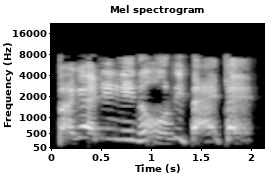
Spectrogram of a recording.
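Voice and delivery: high, loud, drawn-out shout; dismayed yell. A narrator's reading. Violinist misheard by deaf lady, slow high shout. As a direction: bellow each word slowly, exasperated. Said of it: "urlò Paganini sgomento".

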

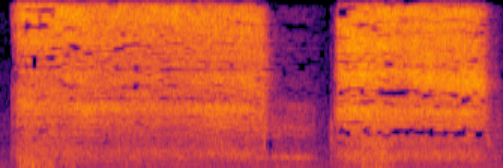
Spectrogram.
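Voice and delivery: breathy tsh hissing; snake hiss. Acted. Snake sound in story.

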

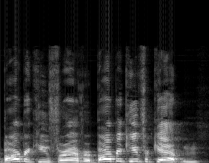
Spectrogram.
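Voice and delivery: high, loud acclamation; rally the crew with a rousing shout; cheering cry. A narrator's reading. Mutineers electing Barbecue as captain, cheering cry. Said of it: "they cried".

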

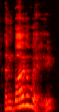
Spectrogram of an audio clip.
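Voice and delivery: a queen slipping in a secret; Queen's voice. A narrator's reading. Queen adding a secret request to Edmund, lightly voiced.

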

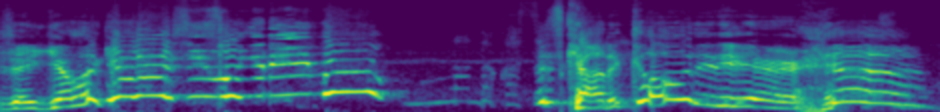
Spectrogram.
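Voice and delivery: high, slow eerie put-on voice; mock spooky voice. Reactor hamming up the girl's evil aura, spooky. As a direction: play up her evil chill.

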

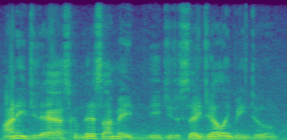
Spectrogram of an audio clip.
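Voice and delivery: low, soft voice of God; God's quiet instruction. Acted. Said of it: "he may just go".

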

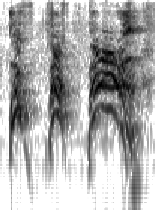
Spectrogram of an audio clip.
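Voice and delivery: high playful ruff ruff; puppy bark. Pretend. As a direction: bark like an excited pup. Puppy greets mommy.

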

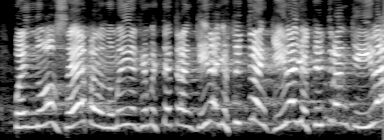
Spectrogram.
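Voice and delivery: high, loud, fast insisting; agitated denial. Retold or imitated. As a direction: insist you're calm while clearly not. Esposa insiste que está tranquila. (negación alterada de la esposa)

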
